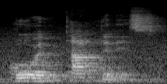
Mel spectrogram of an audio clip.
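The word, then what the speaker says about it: autochthonous: It says, let me show you how to pronounce it. Orthoctonous.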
